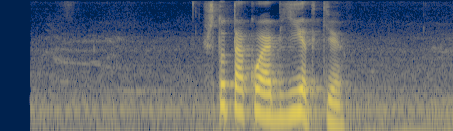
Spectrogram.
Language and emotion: Russian, angry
